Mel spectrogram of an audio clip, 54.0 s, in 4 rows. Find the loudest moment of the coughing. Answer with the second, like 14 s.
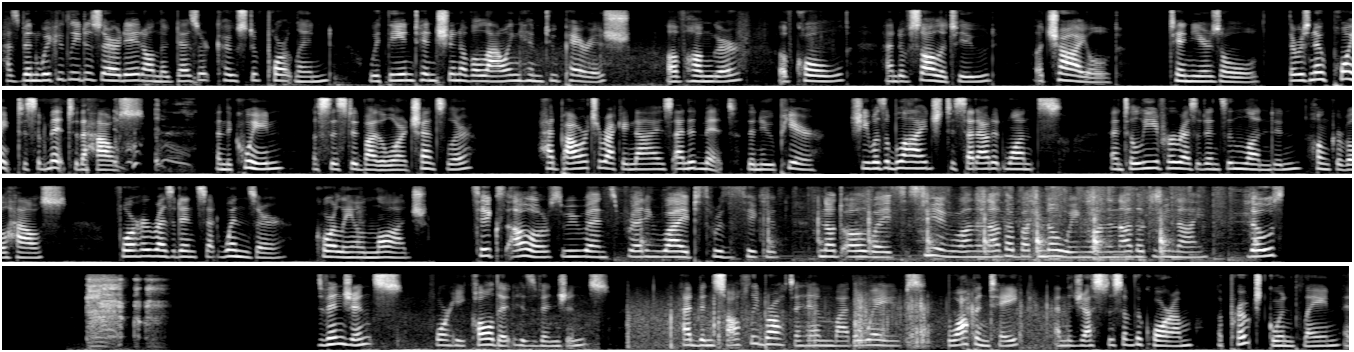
42 s.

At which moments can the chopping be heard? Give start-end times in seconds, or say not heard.
33.0-39.6.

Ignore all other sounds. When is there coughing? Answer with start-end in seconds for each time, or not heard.
13.8-15.4, 30.1-30.6, 41.1-42.1.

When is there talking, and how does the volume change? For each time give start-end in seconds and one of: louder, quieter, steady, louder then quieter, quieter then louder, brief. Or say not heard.
0.1-14.9 steady
15.5-18.2 brief
18.9-39.8 steady
43.6-53.9 steady.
